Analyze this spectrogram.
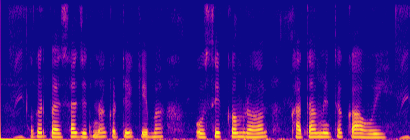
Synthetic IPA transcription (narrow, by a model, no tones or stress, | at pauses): əɡəɾpɛːsad͡ʒɪt̪nakəʈekebaːoːsekəmɾəɦəlkʰaːt̪amẽt̪ɐkːaɦoːiː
